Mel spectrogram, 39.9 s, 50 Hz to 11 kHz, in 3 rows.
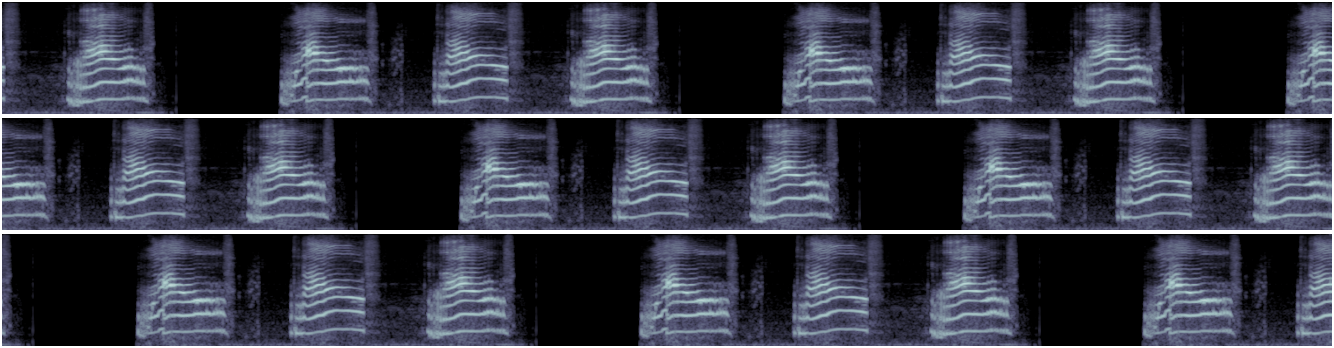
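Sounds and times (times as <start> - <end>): cat meowing: 0.0 - 1.6, 2.8 - 6.6, 7.8 - 8.8, 9.4 - 11.6, 12.9 - 16.7, 17.9 - 21.7, 23.0 - 26.8, 28.0 - 31.8, 33.0 - 36.8, 38.1 - 39.9.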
